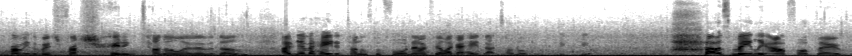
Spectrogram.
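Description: Despite loud background noise, the woman's voice is dry with no echo as she speaks at a fairly quick pace. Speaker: boating vlogger. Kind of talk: casual vlog chat. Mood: rueful, amused. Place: boat. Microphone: phone near.

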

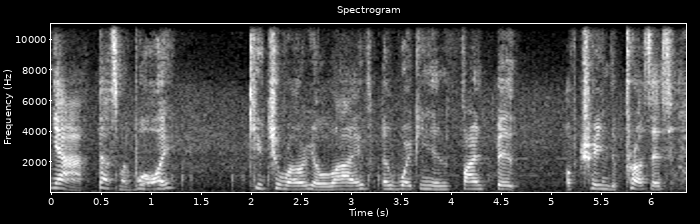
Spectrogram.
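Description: A female-sounding, put-on character voice, squeaky and fairly high-pitched. It moves at a moderate pace over clear background noise.

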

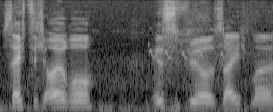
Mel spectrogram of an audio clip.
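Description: Slow and fairly bright in tone, a man speaks with a fairly high pitch.

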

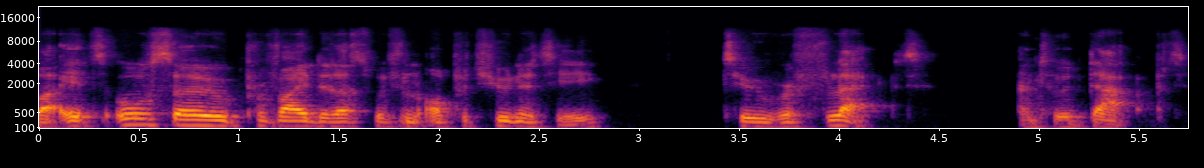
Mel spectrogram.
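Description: Against a quiet background, a man talks in an English accent. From England. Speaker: teacher. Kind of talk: conference presentation. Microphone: webcam.

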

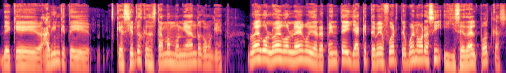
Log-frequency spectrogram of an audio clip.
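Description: In a dry, close recording with no echo, a man with a Mexican accent talks at a fairly quick pace, his high pitch varying in an ordinary way. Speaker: podcast host / youtuber. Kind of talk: casual chat.

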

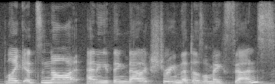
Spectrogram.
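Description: Faint music sits in the background while a woman speaks at a fairly slow pace. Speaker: film reviewer. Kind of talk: casual vlog commentary. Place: home room. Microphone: webcam.

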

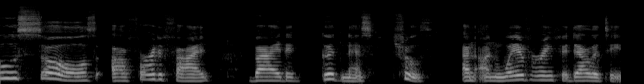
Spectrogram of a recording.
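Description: A woman speaks in a fairly low pitch with lively intonation. Her pace is very slow, and the background is quiet. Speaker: faith vlogger. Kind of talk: casual devotional talk. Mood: warm, animated. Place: home room. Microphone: phone near.

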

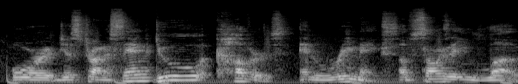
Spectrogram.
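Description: A man speaks with ordinary pitch variation amid audible room echo and light background noise. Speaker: music creator. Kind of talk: casual vlog Q&A. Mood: cheerful, grateful. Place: home room.

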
